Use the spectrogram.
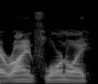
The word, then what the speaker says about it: Ryan Flournoy: Yeah, Ryan Flournoy.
